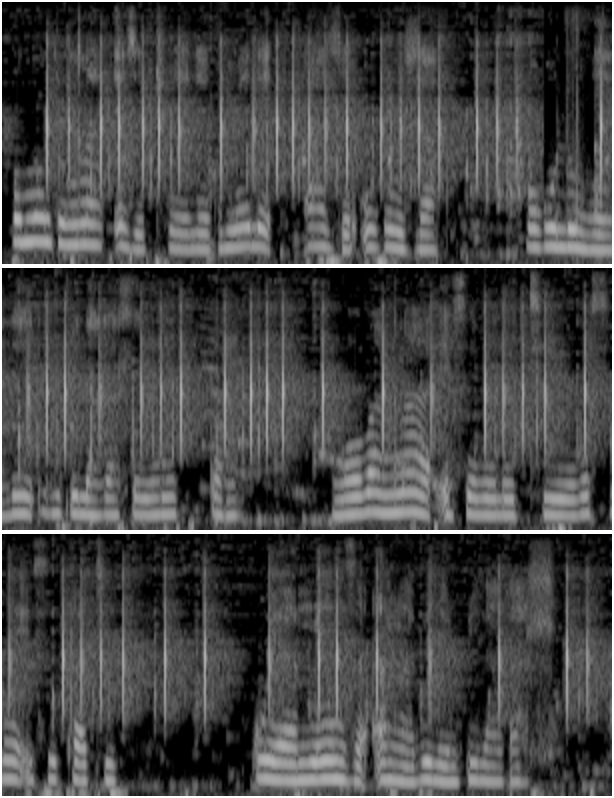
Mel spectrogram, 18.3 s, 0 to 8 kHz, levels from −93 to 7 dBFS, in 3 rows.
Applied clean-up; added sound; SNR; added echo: none; Typing; -1 dB; none.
